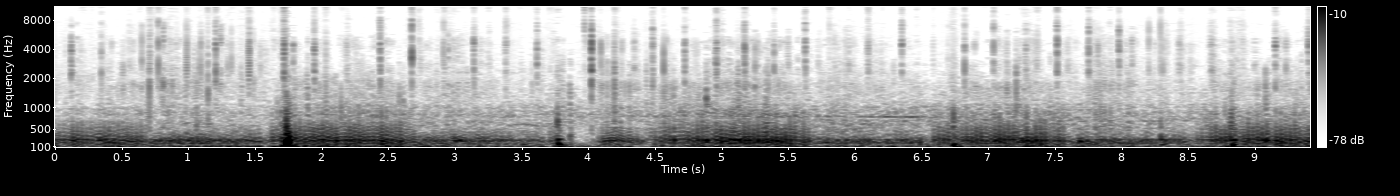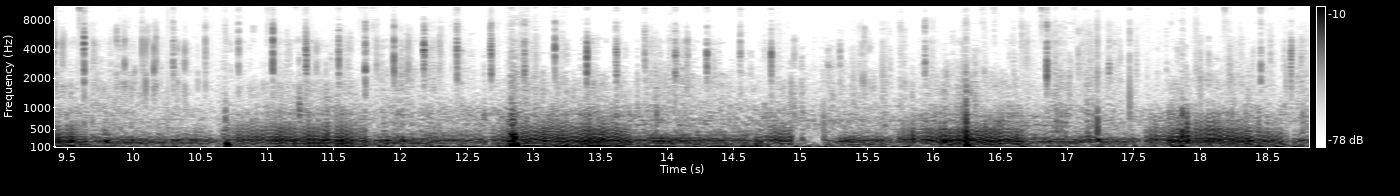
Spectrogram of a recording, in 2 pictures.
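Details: Continuous low rumbling purr from a house cat, rising and falling gently with its breathing, broken by a few small sharp taps and clicks nearby.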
